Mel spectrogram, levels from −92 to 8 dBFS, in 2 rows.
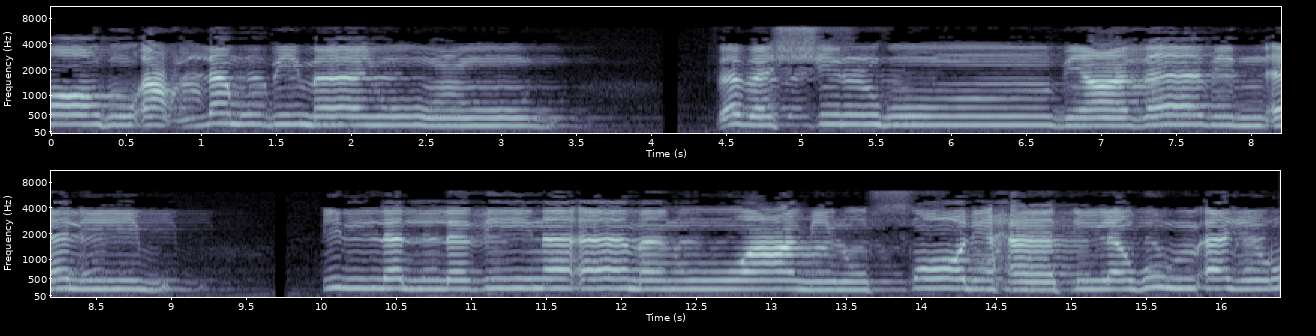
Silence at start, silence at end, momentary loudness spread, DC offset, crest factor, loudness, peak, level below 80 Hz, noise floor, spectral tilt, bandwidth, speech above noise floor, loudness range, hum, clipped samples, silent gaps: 0 s; 0 s; 11 LU; under 0.1%; 18 dB; -19 LUFS; -4 dBFS; -62 dBFS; -61 dBFS; -3.5 dB/octave; 6.6 kHz; 41 dB; 6 LU; none; under 0.1%; 4.11-4.15 s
